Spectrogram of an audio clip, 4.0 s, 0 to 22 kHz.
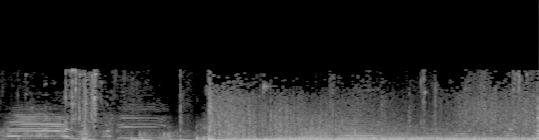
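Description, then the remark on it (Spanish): A 60 mm mortar shell, primed and thrown by hand without its tube, explodes with one sharp, loud blast, then a dense roar of rumbling debris that holds steady to the end. Brief tonal shouting or whining comes just before it. “Tiran otro y eliminan a un peligroso lanzagranadas.”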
